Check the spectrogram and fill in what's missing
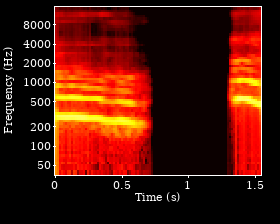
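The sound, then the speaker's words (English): A small, high-pitched yawn with a drawn-out voiced moan that slides gently downward, then a brief silence before another whiny vocal sound starts at a higher pitch. “That was the cutest yawn I have ever heard.”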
